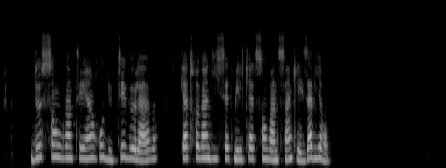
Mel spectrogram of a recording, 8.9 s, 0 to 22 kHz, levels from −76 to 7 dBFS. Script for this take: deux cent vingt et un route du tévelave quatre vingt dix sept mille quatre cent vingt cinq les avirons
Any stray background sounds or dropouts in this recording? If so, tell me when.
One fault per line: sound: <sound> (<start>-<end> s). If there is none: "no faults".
no faults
